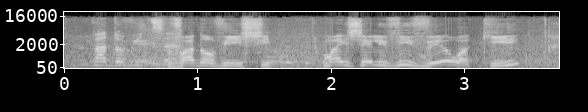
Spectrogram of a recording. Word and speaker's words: Wadowice: É assim que se pronuncia? Wadowice.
